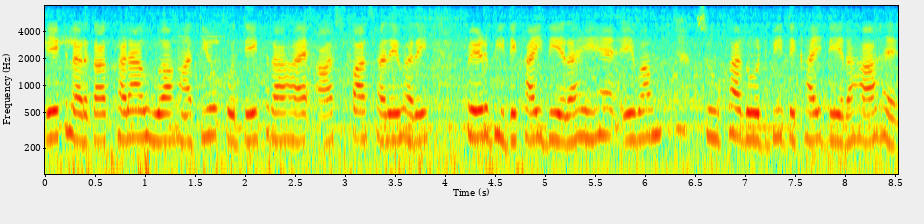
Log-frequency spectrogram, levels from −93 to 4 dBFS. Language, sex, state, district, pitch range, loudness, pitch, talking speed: Hindi, female, Chhattisgarh, Raigarh, 240-265 Hz, -16 LUFS, 250 Hz, 170 wpm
